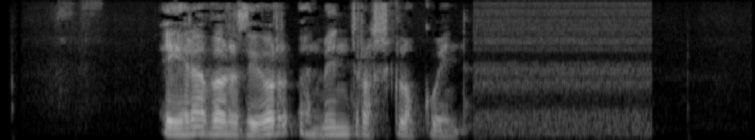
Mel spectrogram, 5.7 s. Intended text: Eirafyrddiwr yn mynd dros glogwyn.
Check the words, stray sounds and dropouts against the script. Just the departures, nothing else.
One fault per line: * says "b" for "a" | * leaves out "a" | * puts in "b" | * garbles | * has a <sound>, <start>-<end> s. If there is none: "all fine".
all fine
